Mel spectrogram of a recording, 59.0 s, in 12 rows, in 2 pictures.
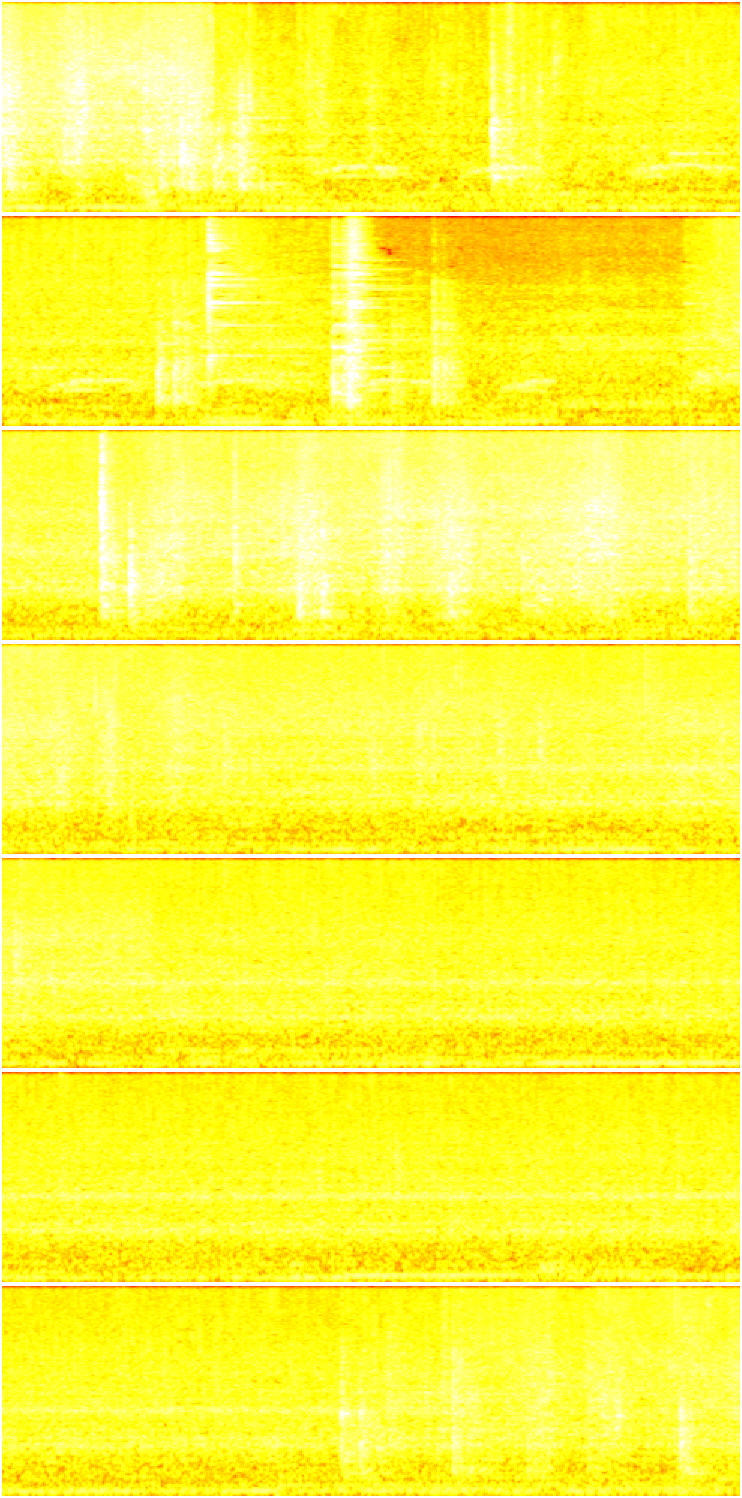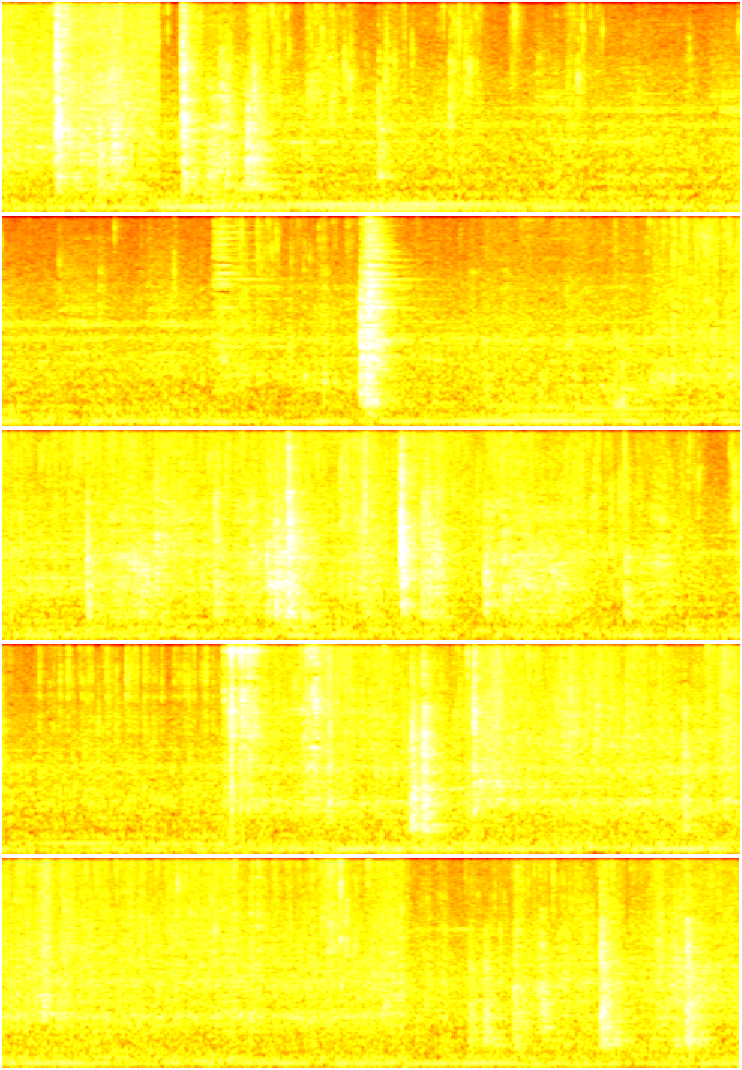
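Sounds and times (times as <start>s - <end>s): food sizzling in hot oil: 0.0s - 2.0s, 9.5s - 36.2s, 43.5s - 59.0s
spoon scraping a pot: 44.9s - 48.9s.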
